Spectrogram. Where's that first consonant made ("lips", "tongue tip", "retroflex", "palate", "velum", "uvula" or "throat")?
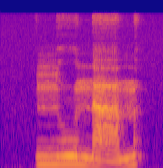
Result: palate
